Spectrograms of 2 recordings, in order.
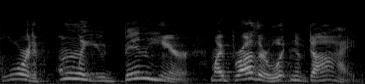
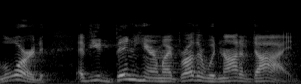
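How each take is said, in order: First: It is said with grief and strong feeling. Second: It is read plainly, without emotion.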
